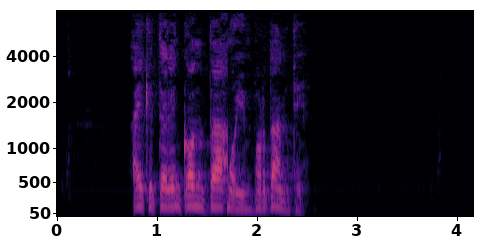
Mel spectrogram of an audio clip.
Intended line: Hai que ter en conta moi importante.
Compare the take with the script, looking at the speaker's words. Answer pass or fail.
pass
